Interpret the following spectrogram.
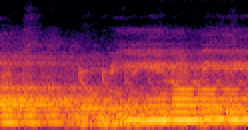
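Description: A man singing a Bengali Islamic gojol (naat) into a microphone, holding long notes. About a second in, his voice dips and then glides into a new sustained note.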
